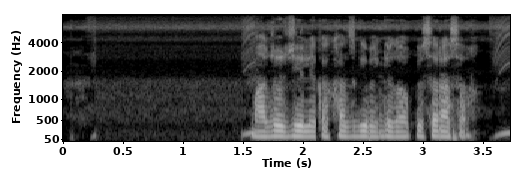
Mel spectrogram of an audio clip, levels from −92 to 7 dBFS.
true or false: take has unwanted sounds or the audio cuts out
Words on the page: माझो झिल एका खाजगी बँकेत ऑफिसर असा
false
